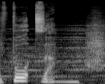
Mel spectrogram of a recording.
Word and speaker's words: Forza: latest release of Forza don't add me on how I pronounce it though supposed to be forer but to me it's just awkward anyway time for a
